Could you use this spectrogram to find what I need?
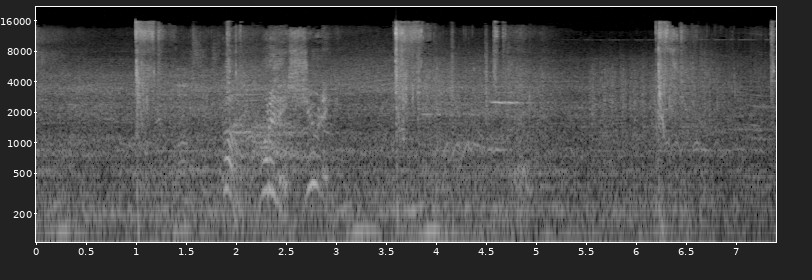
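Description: A web shoots out with a sharp swish, again and again.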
